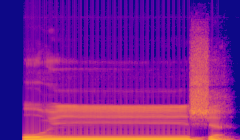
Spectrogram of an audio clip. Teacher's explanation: Disertai dengan gunnah, samar dia suaranya. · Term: ikhfa hakiki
